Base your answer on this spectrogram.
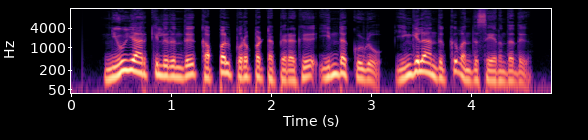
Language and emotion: Tamil, neutral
